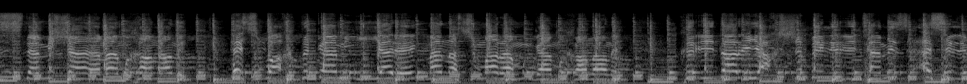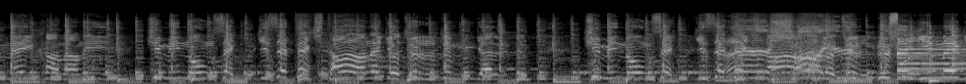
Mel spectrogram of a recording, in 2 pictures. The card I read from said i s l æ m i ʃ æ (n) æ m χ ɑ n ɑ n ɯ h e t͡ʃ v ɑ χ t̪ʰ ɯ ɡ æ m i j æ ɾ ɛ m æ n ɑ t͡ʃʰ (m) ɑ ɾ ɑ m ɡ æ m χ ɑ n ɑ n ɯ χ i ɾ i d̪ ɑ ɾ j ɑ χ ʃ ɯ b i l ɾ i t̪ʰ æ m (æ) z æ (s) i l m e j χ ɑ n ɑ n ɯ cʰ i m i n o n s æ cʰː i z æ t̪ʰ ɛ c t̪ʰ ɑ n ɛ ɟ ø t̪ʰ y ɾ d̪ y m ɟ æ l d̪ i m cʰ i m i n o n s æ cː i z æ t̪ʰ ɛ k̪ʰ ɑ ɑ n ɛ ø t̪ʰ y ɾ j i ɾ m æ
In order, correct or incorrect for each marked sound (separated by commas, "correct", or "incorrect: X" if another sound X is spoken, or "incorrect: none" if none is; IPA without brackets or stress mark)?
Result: incorrect: m, correct, incorrect: i, correct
